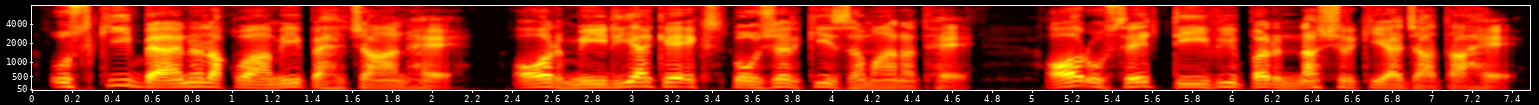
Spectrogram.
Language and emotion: Urdu, neutral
